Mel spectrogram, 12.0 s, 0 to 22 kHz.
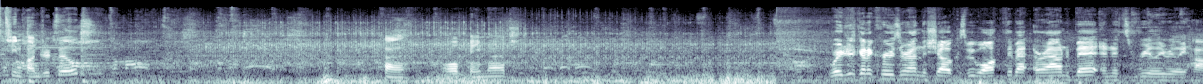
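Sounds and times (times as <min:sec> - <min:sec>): uneven low rumble: 0:00.4 - 0:08.4.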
